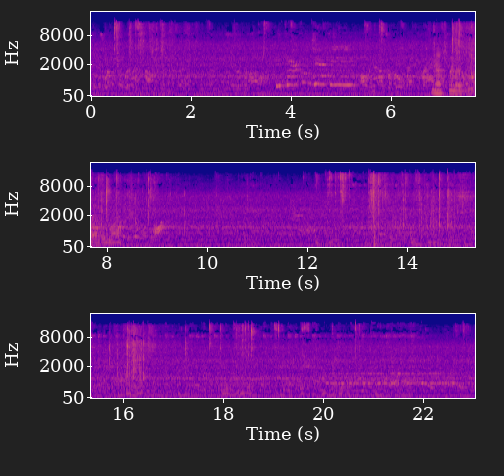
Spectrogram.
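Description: A chip bag crinkles and rustles.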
